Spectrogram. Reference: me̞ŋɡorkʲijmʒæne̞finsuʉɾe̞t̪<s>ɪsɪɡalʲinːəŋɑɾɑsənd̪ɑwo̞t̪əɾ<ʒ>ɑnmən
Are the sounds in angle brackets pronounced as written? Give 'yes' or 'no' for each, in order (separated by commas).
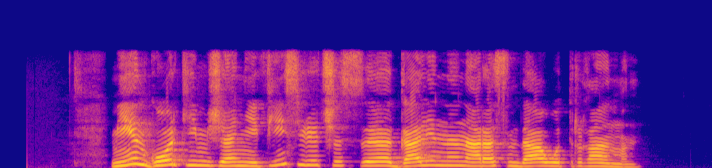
no, no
